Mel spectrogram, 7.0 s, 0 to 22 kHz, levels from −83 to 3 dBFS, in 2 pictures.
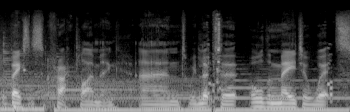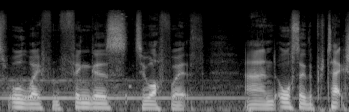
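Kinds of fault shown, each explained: corrupt frame decoded: Compressed frames with flipped bits were decoded anyway, misreading gains and codes so energy lands at wrong frequencies. This produces three short disturbances, at 2.07–2.21 s, 3.27–3.32 s and 4.72–4.81 s, each spanning a few damaged frames.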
